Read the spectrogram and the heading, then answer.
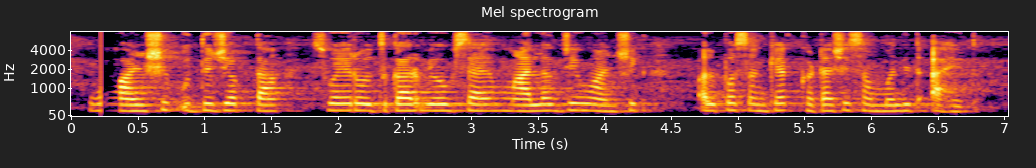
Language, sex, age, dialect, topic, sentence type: Marathi, female, 51-55, Northern Konkan, banking, statement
